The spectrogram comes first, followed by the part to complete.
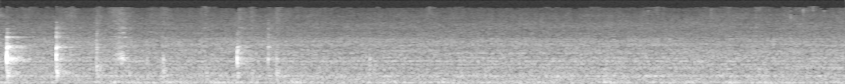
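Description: A few light taps and clinks of a small pot knocking against a plastic food container as food is tipped into it, all in the first two seconds, the first the loudest; after that only faint steady room tone.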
